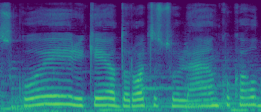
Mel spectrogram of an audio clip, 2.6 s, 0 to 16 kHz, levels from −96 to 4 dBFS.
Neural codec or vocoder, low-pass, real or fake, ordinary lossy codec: vocoder, 48 kHz, 128 mel bands, Vocos; 14.4 kHz; fake; AAC, 64 kbps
